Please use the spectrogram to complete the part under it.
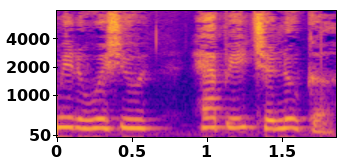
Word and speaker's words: Hanukkah: Sorry, isn't it spelled with an H? – It's spelled C-H. There's a couple different ways to spell it. But, Chanukah. – But I mean, if you've been around 80 years, you should know that that's Hanukkah, or look it up instead mm-hmm.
